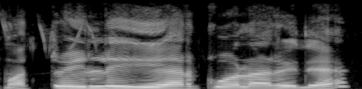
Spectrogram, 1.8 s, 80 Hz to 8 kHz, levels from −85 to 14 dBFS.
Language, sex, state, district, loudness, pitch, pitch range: Kannada, male, Karnataka, Koppal, -12 LUFS, 165 Hz, 160-175 Hz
